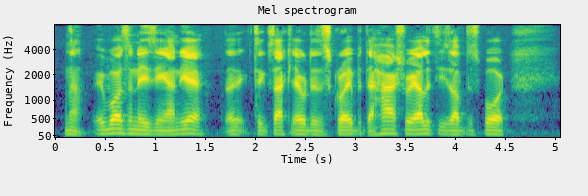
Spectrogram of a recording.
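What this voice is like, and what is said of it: Irish accent. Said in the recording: “you're obviously Irish, you can hear from that accent of yours”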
